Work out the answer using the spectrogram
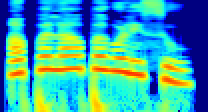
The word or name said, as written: ಅಪಲಾಪಗೊಳಿಸು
